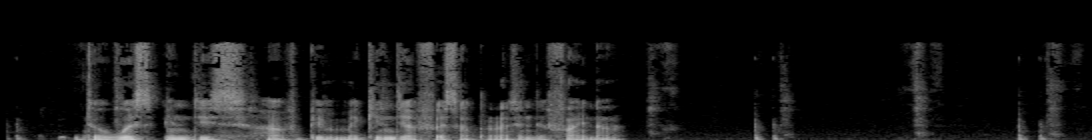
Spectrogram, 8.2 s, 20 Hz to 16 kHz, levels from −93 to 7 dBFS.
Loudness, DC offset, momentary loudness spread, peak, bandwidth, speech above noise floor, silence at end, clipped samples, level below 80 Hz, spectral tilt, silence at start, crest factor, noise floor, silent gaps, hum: -27 LUFS; under 0.1%; 23 LU; -6 dBFS; 11.5 kHz; 51 dB; 0.35 s; under 0.1%; -38 dBFS; -6 dB/octave; 0.1 s; 22 dB; -77 dBFS; none; none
